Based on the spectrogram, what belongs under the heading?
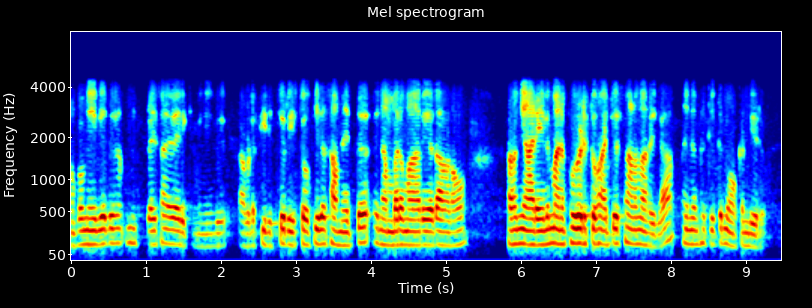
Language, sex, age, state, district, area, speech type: Malayalam, male, 18-30, Kerala, Palakkad, rural, conversation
